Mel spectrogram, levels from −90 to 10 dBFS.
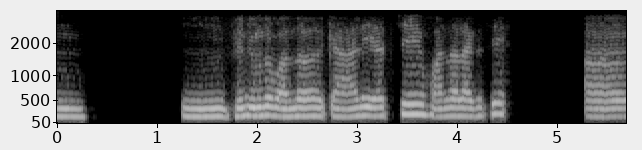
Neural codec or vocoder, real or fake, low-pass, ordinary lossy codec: codec, 16 kHz, 0.4 kbps, LongCat-Audio-Codec; fake; 3.6 kHz; AAC, 32 kbps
